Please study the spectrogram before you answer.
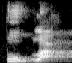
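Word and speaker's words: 不辣: Pula, tidak pedas. Maka menjadi pula.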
